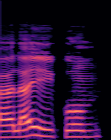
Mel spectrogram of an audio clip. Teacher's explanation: আইনটিকে মোটা করে গলা চিপে পড়বেন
